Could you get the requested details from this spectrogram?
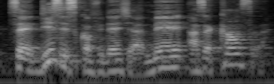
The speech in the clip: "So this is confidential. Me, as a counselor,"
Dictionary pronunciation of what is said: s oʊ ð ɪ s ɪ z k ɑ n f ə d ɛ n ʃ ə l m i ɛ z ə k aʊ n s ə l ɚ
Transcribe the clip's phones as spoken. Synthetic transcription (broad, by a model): s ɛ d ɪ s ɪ s k ɑ n f ə d ɛ n ʃ ə l m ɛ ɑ s ə k aʊ n s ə l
